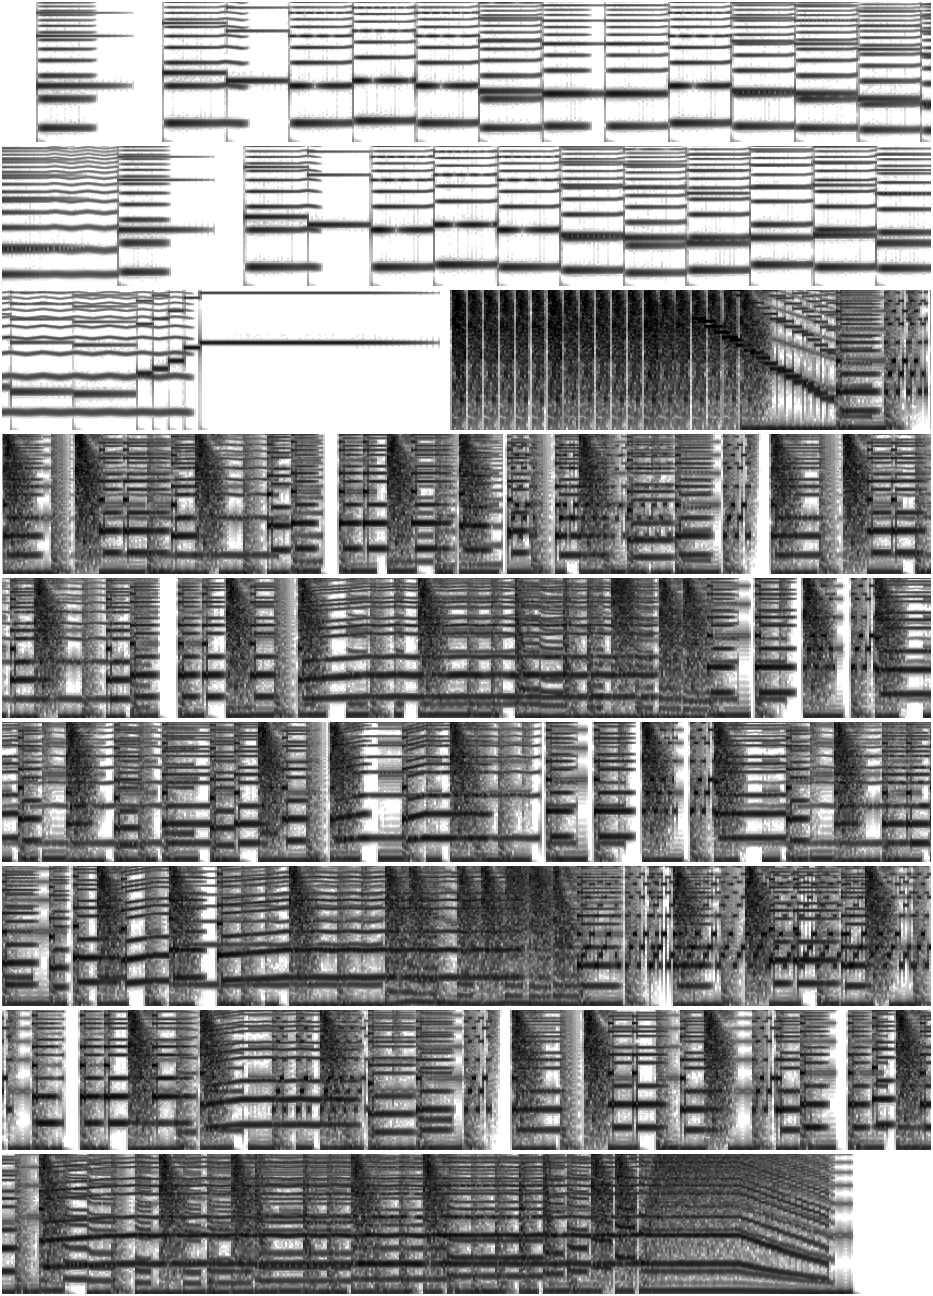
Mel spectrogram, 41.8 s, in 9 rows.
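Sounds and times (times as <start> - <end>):
8-bit chiptune music: 0.2 - 10.4, 11.6 - 41.4.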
